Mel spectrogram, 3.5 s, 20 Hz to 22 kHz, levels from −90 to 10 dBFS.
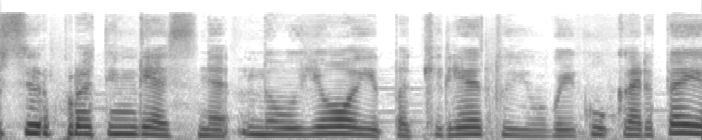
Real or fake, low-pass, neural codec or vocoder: fake; 14.4 kHz; codec, 32 kHz, 1.9 kbps, SNAC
